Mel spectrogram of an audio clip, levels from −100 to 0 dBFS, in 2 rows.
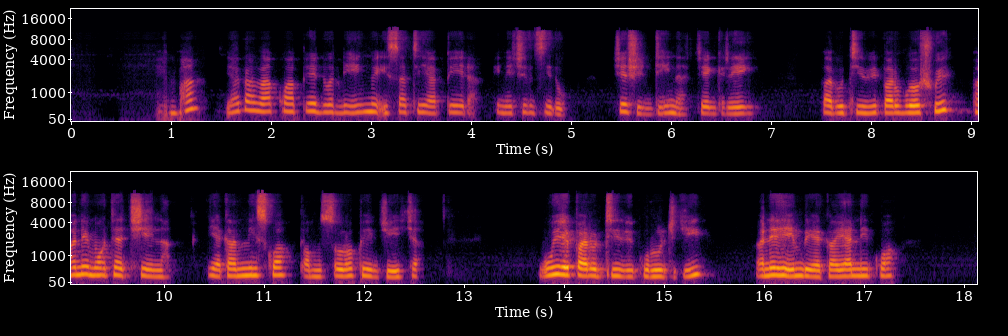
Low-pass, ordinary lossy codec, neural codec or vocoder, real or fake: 10.8 kHz; Opus, 24 kbps; codec, 16 kHz in and 24 kHz out, 0.8 kbps, FocalCodec, streaming, 65536 codes; fake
